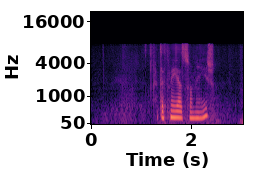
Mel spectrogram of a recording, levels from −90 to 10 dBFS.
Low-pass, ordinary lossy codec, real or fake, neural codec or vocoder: none; none; fake; codec, 16 kHz, 0.7 kbps, FocalCodec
